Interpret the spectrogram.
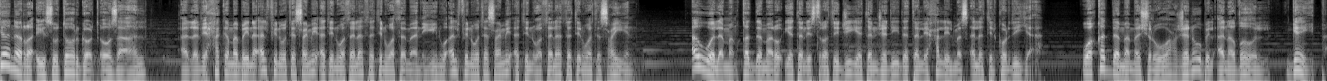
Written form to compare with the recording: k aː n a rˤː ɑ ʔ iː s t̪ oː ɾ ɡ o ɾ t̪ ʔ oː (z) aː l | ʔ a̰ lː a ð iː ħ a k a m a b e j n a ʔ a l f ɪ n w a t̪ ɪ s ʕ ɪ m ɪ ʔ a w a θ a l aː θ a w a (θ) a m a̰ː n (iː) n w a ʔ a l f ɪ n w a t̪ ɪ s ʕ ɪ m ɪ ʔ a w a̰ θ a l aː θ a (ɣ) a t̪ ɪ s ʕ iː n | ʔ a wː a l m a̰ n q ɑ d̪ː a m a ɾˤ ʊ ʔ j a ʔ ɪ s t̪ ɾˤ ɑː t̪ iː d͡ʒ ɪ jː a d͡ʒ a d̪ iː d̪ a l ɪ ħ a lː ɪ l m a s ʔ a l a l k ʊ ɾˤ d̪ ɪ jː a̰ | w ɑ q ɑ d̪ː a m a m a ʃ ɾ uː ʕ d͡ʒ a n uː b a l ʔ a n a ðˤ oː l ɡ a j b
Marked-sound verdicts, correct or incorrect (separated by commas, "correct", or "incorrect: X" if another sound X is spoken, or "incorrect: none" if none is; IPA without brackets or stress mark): correct, correct, correct, incorrect: w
